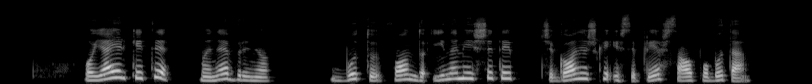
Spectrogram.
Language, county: Lithuanian, Vilnius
